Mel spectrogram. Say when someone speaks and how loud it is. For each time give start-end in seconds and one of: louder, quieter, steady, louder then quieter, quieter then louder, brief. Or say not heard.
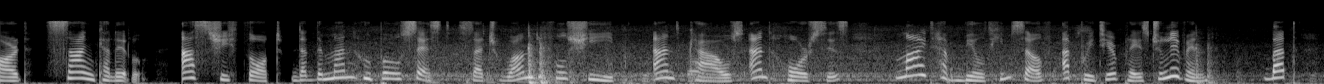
0.0-13.2 steady.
